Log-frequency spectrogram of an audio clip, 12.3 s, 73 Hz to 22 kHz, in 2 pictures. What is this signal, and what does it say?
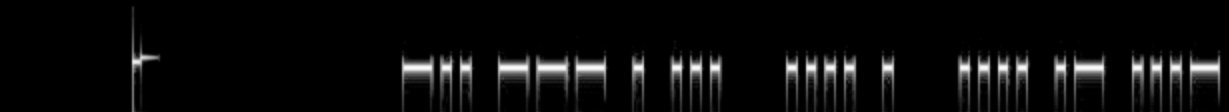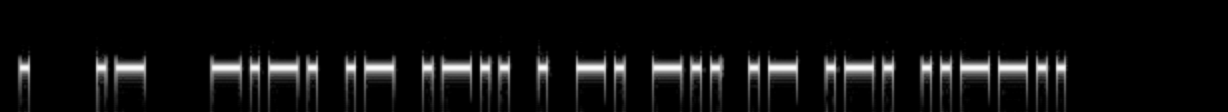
Morse code, heard as a keyed tone, about 25 wpm, 700 Hz. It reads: DOES HE HAVE A CALENDAR?
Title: Sentences from Top 1600 Words 25wpm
